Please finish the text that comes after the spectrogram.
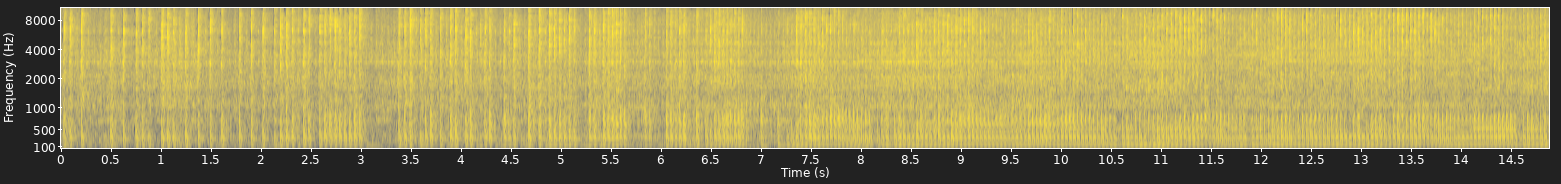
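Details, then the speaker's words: Antique 1959-ish Briggs & Stratton 2HP after a complete rebuild, cold, wrong plug, no filter or pipe. Busy single-cylinder chatter stumbles and surges at first, then steadies; not running that bad but still needs carb tuning. "it's not running that bad but it still needs uh some carb tuning and stuff"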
